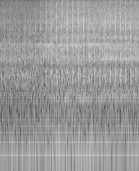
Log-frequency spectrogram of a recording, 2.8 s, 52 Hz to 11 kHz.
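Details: 2013 Kia Sportage AWD Prestige, 120–125k km, knocking since about 100k km, cold and hot, recorded hot: heavy, regular metallic knock over the engine as it is revved and released; piston knock from scored cylinder walls.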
